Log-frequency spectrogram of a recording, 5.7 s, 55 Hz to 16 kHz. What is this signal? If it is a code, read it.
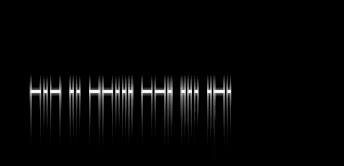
Morse code, heard as a keyed tone, about 22 wpm, 700 Hz. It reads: KI7GSR
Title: USA Call Signs - 6 Characters - Repeated 3x - 22wpm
